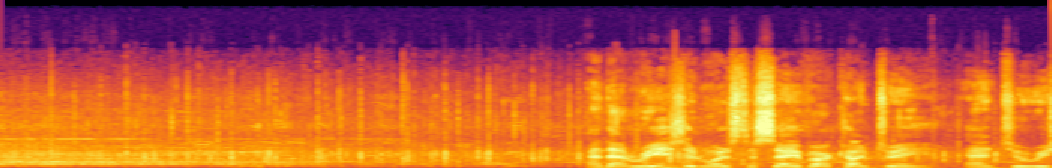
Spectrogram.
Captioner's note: applause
